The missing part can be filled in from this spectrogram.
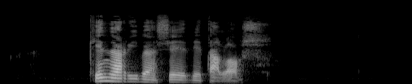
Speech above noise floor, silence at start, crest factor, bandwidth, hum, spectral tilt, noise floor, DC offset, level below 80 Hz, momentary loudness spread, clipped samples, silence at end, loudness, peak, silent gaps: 51 dB; 0.9 s; 26 dB; 11 kHz; none; -4.5 dB/octave; -77 dBFS; under 0.1%; -70 dBFS; 10 LU; under 0.1%; 1.45 s; -26 LUFS; -2 dBFS; none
